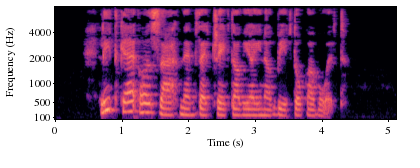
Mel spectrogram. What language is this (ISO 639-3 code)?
hun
